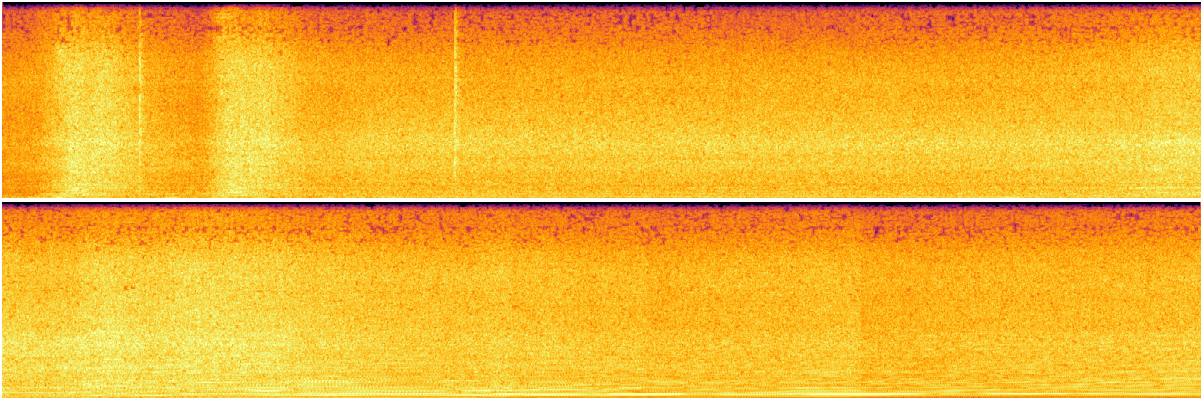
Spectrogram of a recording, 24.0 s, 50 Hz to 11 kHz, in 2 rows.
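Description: A 347 Ford stroker V8 built as a drop-in engine for a 1969 Mustang revs on a dyno, a loud, close roar climbing steadily in pitch as it pulls through a full run, with no talking.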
